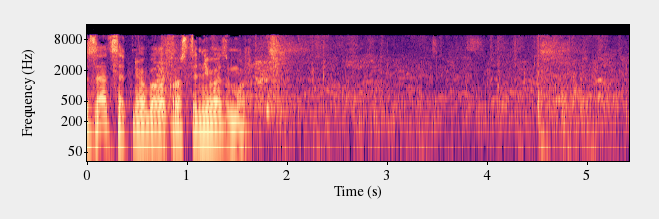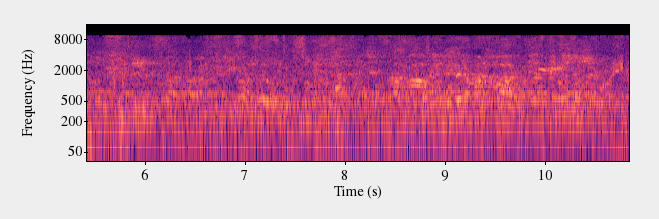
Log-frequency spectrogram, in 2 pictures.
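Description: A crowd murmurs and cheers in a large arena.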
